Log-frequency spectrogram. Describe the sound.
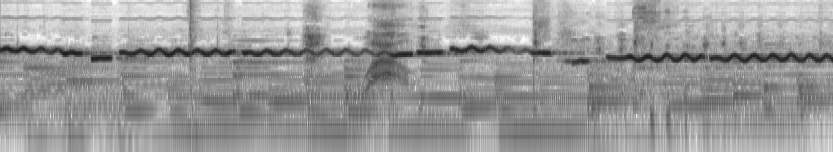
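A whistled show tune from the musical Cats, long sustained high notes with wavering vibrato, carried over a steady instrumental backing track; a voice briefly exclaims once partway through.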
